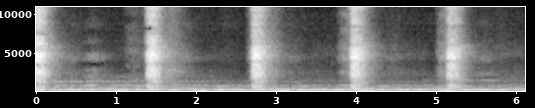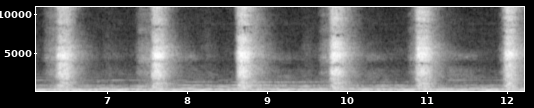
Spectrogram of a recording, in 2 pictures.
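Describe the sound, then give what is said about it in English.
Breath pushed out through the nose during a breathing exercise: ten short, sharp nasal exhalations in a steady rhythm, each a quick airy puff with quiet pauses between. “This time as you breathe in just halfway and then out of the nose. And again. And keep going.”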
